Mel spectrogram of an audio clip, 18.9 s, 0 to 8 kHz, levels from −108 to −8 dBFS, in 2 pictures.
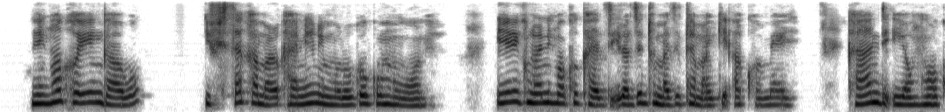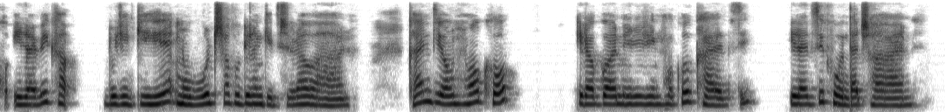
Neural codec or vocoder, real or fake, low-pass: codec, 16 kHz, 2 kbps, FreqCodec, larger model; fake; 7.2 kHz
